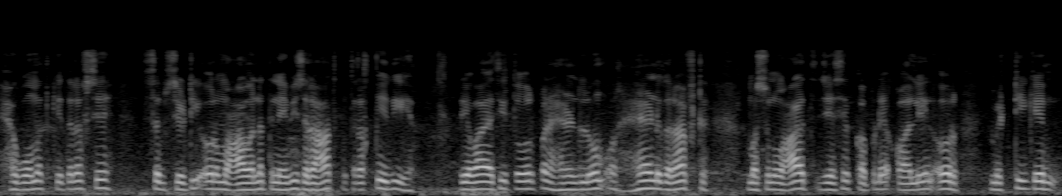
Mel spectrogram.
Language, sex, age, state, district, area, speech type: Urdu, male, 18-30, Uttar Pradesh, Saharanpur, urban, spontaneous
